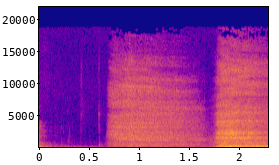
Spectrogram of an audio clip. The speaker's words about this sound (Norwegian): Bare pust. Prøv å vi pust med magen. Ok?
